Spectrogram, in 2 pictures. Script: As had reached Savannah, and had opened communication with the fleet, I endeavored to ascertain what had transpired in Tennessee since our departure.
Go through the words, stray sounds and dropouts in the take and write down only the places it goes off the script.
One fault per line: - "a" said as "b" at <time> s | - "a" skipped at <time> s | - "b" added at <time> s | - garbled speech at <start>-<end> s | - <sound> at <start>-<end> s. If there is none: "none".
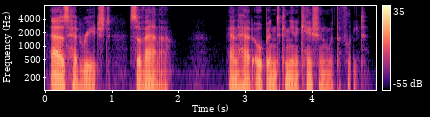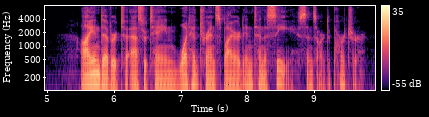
- dropout at 4.6-4.6 s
